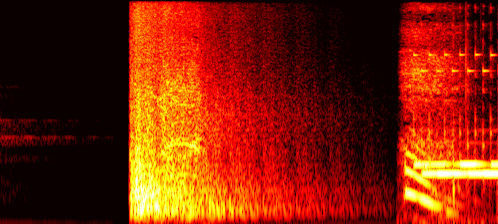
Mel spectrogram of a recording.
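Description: A soft puff bursts with a whooshing hiss.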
